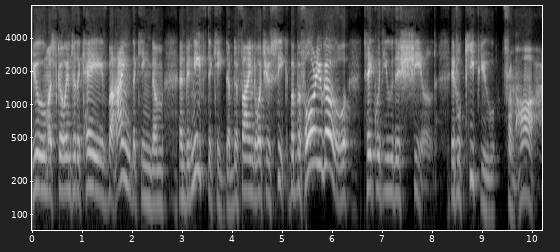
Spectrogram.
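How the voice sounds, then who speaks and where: A man speaks in a put-on character voice, fairly high-pitched, at a moderate pace. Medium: read story. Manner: stiff, formal.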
